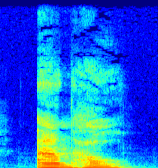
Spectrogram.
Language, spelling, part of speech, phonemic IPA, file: Dutch, aanhou, verb, /ˈanhɑu/, Nl-aanhou.ogg
- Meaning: first-person singular dependent-clause present indicative of aanhouden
